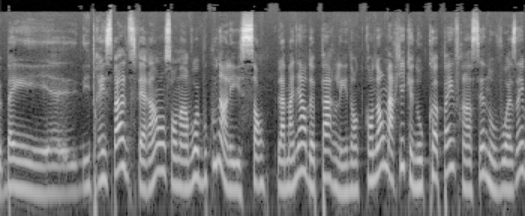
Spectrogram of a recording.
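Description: A woman's voice: medium pitch, darkish tone, no room sound. A playful Québécoise woman explaining how her speech sounds, with a Québécois accent. She illustrates each point with examples, recorded dry and close. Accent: Québécois French. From Quebec. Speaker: presenter. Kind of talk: explanatory talk on language.

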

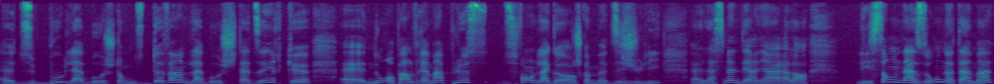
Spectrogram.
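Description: A woman with a Québécois accent talks on the radio in a playful, chatty way, explaining with examples. Her voice is warm and mellow. The recording is dry and close. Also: medium pitch, expressive, normal speed, no room sound. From Quebec. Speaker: radio columnist.

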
